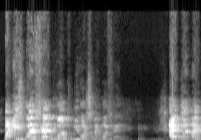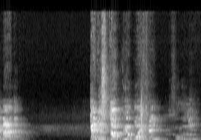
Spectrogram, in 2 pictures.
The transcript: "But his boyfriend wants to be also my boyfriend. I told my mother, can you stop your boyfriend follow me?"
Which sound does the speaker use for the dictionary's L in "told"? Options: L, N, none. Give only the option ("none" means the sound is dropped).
none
